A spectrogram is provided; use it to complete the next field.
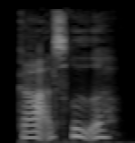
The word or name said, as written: gralsridder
